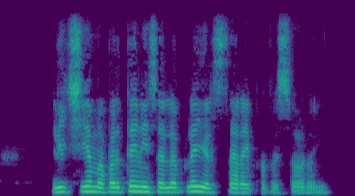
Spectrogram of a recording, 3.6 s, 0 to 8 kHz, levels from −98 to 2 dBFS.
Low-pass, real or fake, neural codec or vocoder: 7.2 kHz; real; none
